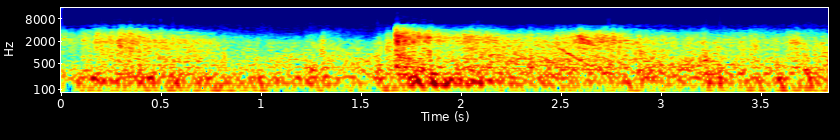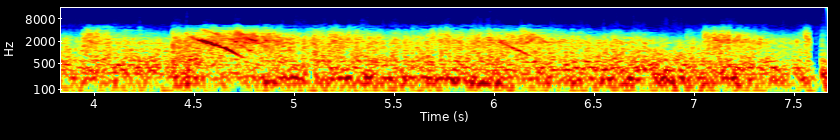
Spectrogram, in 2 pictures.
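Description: Battle sounds on an old film soundtrack: dense, continuous gunfire and artillery, with sudden loud blasts about two seconds in, about four seconds in and near the end, and a falling whistle about four and a half seconds in.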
